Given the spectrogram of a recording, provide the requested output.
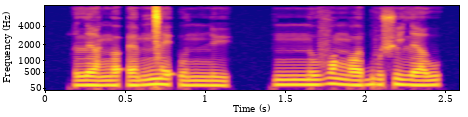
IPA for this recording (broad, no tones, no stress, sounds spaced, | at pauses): lʲ ɑ ŋ ʌ ʔ ɛ m ŋ͡ǀ e ʔ u nː y | nː u v ɔ ŋ ɔ ə̯ b u ʃ y lʲ ɑ w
